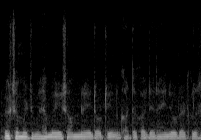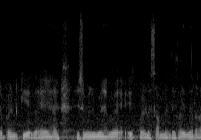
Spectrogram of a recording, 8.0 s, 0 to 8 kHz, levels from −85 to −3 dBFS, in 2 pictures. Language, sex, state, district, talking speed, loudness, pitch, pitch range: Hindi, male, Chhattisgarh, Bastar, 230 wpm, -38 LUFS, 110 Hz, 105-110 Hz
